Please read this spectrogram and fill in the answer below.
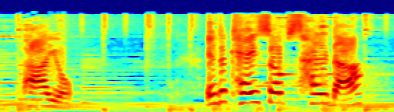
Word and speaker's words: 봐요: So in this case, it's not 보아요. But the correct way to say it is 봐요.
